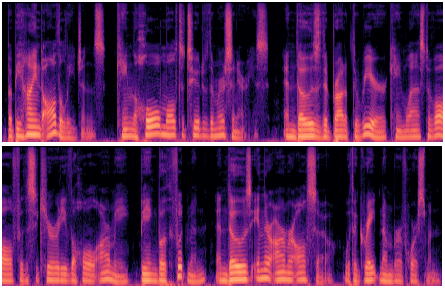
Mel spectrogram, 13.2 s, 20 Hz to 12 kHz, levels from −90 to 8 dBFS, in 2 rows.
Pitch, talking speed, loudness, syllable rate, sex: 115 Hz, 205 wpm, -19 LUFS, 5.4 syllables/s, male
